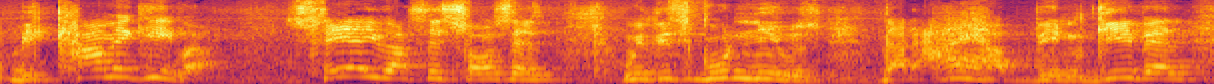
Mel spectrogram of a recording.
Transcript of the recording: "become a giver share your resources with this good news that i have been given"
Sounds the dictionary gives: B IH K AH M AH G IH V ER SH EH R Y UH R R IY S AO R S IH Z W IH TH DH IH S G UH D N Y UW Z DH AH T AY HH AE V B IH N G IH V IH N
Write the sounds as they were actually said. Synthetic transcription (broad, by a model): B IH K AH M AH G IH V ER S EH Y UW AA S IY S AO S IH S W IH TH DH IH S G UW D N Y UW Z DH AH T AY HH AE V B IH N G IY V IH N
